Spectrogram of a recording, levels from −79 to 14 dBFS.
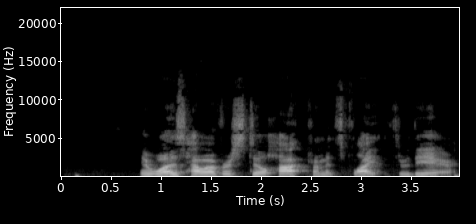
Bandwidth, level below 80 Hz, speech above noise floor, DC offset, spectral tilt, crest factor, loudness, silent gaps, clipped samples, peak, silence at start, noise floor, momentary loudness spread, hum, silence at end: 11 kHz; -66 dBFS; 54 dB; under 0.1%; -4.5 dB/octave; 18 dB; -17 LUFS; none; under 0.1%; -2 dBFS; 0.15 s; -71 dBFS; 15 LU; none; 0 s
